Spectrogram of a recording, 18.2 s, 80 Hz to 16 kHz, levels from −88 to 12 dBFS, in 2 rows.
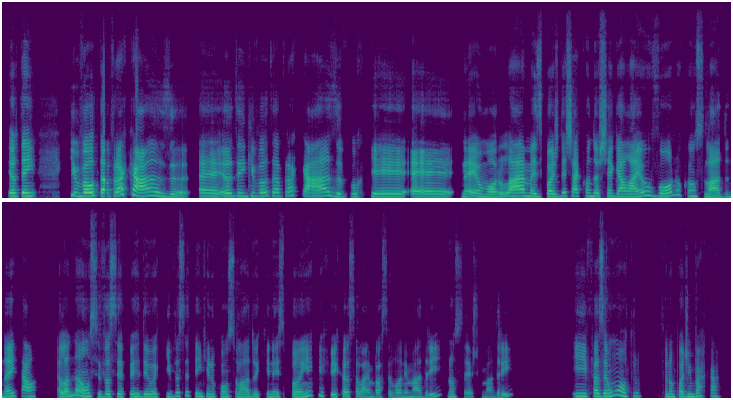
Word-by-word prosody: Eu 260 Hz, 0 st, +6 dB
tenho 270 Hz, 0 st, +6 dB, 0.4 s
que -, -, +1 dB
voltar 275 Hz, -1 st, +8 dB
pra 300 Hz, +8 st, +5 dB
casa 280 Hz, -, +4 dB
é, 255 Hz, -1 st, +2 dB
eu 255 Hz, -, +2 dB
tenho 265 Hz, -1 st, -3 dB
que 280 Hz, -, -6 dB
voltar 280 Hz, +1 st, -1 dB
pra 310 Hz, +3 st, -4 dB
casa, 295 Hz, -7 st, +2 dB
porque, 235 Hz, +1 st, -1 dB
eh, 220 Hz, +1 st, +1 dB
né, 230 Hz, +2 st, +2 dB
eu 235 Hz, -, -1 dB
moro 210 Hz, -, +1 dB
lá. 135 Hz, -, +6 dB
Mas 250 Hz, -5 st, 0 dB
pode 230 Hz, +1 st, +2 dB
deixar 280 Hz, +2 st, +1 dB
que 280 Hz, -, -32 dB
quando 260 Hz, 0 st, -2 dB
eu 255 Hz, -, 0 dB
chegar 240 Hz, -2 st, 0 dB
lá 225 Hz, 0 st, +3 dB
eu 320 Hz, +5 st, 0 dB
vou 255 Hz, +1 st, +1 dB
no 370 Hz, 0 st, -9 dB
consulado, 200 Hz, -, -1 dB
né, 220 Hz, +5 st, 0 dB
e -, -, -11 dB
tal". 250 Hz, -1 st, -1 dB, 0.3 s
Ela: -, -, +1 dB
"Não, 250 Hz, 0 st, +1 dB
se 255 Hz, -3 st, -8 dB
você 220 Hz, 0 st, -3 dB
perdeu 220 Hz, 0 st, -3 dB
aqui 215 Hz, 0 st, -7 dB
você 280 Hz, +5 st, -8 dB
tem 235 Hz, -4 st, -5 dB
que 230 Hz, -, -7 dB
ir -, -, -4 dB
no 215 Hz, -, -6 dB
consulado 210 Hz, -1 st, -6 dB
aqui 205 Hz, +1 st, -10 dB
na 205 Hz, -, -4 dB
Espanha, 215 Hz, +5 st, -4 dB
que 320 Hz, -2 st, -11 dB
fica, 200 Hz, -3 st, -4 dB
sei 205 Hz, +1 st, -11 dB
lá, -, -, -7 dB
em -, -, -11 dB
Barcelona 185 Hz, -1 st, -10 dB
e 185 Hz, -, -8 dB
Madrid, 190 Hz, +5 st, -7 dB
não 215 Hz, -2 st, -6 dB
sei, 215 Hz, -, -14 dB
acho 245 Hz, -, -18 dB
que -, -, -29 dB
Madrid, 190 Hz, -, -9 dB, 0.8 s
e 250 Hz, 0 st, -2 dB
fazer 250 Hz, +1 st, -1 dB
um 290 Hz, -, -3 dB
outro. 275 Hz, -6 st, -3 dB, 0.3 s
Você -, -, -12 dB
não 225 Hz, -, -2 dB
pode 220 Hz, 0 st, -3 dB
embarcar". 250 Hz, +2 st, -6 dB
235 Hz, 230 wpm, -25 LUFS, 215-270 Hz, 0.8 s, voltar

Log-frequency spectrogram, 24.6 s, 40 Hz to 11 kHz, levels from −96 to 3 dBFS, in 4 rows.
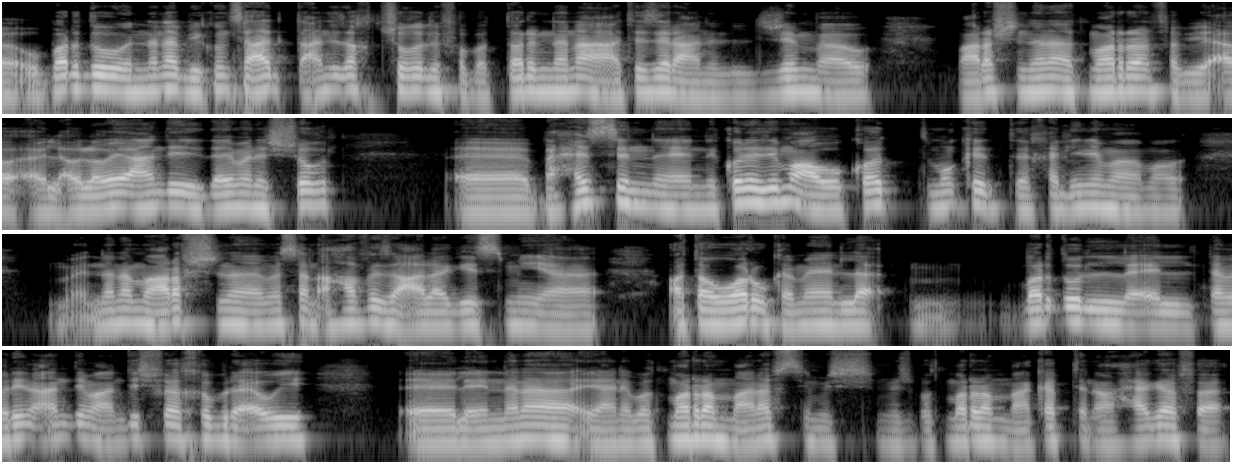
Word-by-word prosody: وبرضو 135 Hz, +4 st, +3 dB
إن 125 Hz, +1 st, -1 dB
أنا 145 Hz, +2 st, +3 dB
بيكون 125 Hz, +2 st, -3 dB
ساعات 135 Hz, 0 st, +2 dB
عندي 135 Hz, +4 st, -1 dB
ضغط 140 Hz, -1 st, -3 dB
شغل 130 Hz, -2 st, -1 dB
فباضطر 120 Hz, +1 st, -3 dB
إن 125 Hz, 0 st, 0 dB
أنا 130 Hz, +1 st, +3 dB
أعتذر 125 Hz, -1 st, 0 dB
عن 100 Hz, -1 st, 0 dB
الجيم 105 Hz, +5 st, -4 dB
أو 105 Hz, 0 st, -1 dB, 0.5 s
ما -, -, -1 dB
اعرفش 120 Hz, +4 st, 0 dB
إن 125 Hz, -, -2 dB
أنا 130 Hz, 0 st, +2 dB
أتمرن، 130 Hz, +2 st, +2 dB
فبيبقى 110 Hz, -2 st, -2 dB
الأولوية 115 Hz, +5 st, +3 dB
عندي 130 Hz, 0 st, +2 dB
دايمًا 125 Hz, +2 st, +1 dB
الشغل. 140 Hz, +4 st, -1 dB, 0.6 s
آآ، 105 Hz, 0 st, 0 dB
باحس 140 Hz, -, -1 dB
إن 140 Hz, -5 st, +1 dB
إن 120 Hz, -1 st, -2 dB
كُلّ 155 Hz, +6 st, +4 dB
دي 160 Hz, -, +4 dB
معوّقات 140 Hz, +1 st, +3 dB
ممكن 135 Hz, 0 st, -3 dB
تخليني 120 Hz, +2 st, -4 dB
ما 115 Hz, -3 st, -1 dB
ما 110 Hz, 0 st, -8 dB, 0.5 s
ما -, -, -14 dB
إن 115 Hz, -, -8 dB
أنا 130 Hz, +2 st, +1 dB
ما 125 Hz, -3 st, +2 dB
أعرفش 130 Hz, +2 st, +3 dB
إن 125 Hz, -, -1 dB
أنا 115 Hz, -2 st, 0 dB
مثلًا 125 Hz, +3 st, -2 dB
أحافظ 125 Hz, +1 st, -1 dB
على 115 Hz, -2 st, +3 dB
جسمي، 115 Hz, -1 st, -4 dB
آآ، 100 Hz, 0 st, -3 dB, 0.4 s
أطوره 125 Hz, +2 st, +4 dB
كمان 115 Hz, 0 st, -1 dB
لأ، 120 Hz, 0 st, -1 dB
امم، -, -, -17 dB, 0.2 s
برضو 135 Hz, +2 st, +1 dB
ال 125 Hz, -3 st, +1 dB
التمارين 110 Hz, +4 st, -1 dB
عندي 140 Hz, 0 st, -1 dB
ما 120 Hz, -, +1 dB
عنديش 110 Hz, +6 st, -5 dB
فيها 135 Hz, -, +1 dB
خبرة 130 Hz, -1 st, -2 dB
أوي 125 Hz, +1 st, +1 dB, 0.4 s
آآ، 105 Hz, 0 st, +1 dB
لأن 110 Hz, +1 st, -2 dB
أنا 125 Hz, 0 st, +4 dB
يعني 105 Hz, 0 st, -2 dB
باتمرن 125 Hz, +4 st, +2 dB
مع 100 Hz, -4 st, 0 dB
نفسي، 120 Hz, +2 st, -3 dB
مش 105 Hz, 0 st, -10 dB
مش 100 Hz, 0 st, -14 dB
باتمرن 115 Hz, +4 st, -1 dB
مع 95 Hz, -3 st, -4 dB
كابتن 120 Hz, -1 st, -5 dB
أو 105 Hz, -, -3 dB
حاجة، 115 Hz, +5 st, 0 dB
ف 125 Hz, -, -5 dB
120 Hz, 185 wpm, -24 LUFS, 110-130 Hz, 0.6 s, كُلّ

